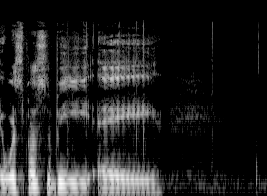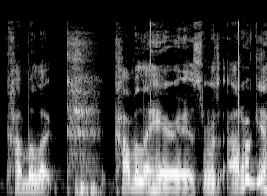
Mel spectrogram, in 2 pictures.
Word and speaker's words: Kamala: her name, but like when people say it wrong, I'm like, that's not her name. It's Kamala, and they call her Kamala, and I'm like, that's a whole different like person.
